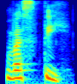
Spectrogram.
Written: वस्ति

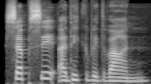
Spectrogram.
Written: अधिक

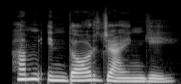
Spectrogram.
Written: इंदौर

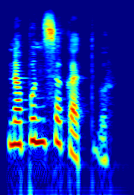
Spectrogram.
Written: नपुंसकत्व

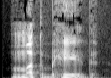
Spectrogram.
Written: मतभेद

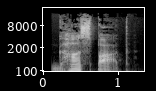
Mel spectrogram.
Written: घास-पात

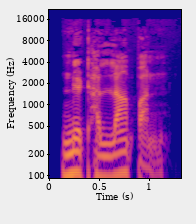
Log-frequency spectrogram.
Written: निठल्लापन

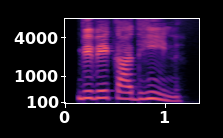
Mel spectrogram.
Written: विवेकाधीन

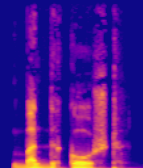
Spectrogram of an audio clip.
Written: बद्धकोष्ठ

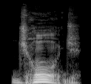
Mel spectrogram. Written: झोंझ

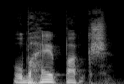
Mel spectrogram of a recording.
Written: उभयपक्ष

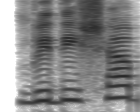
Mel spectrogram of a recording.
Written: विदिशा

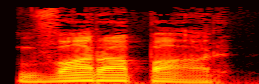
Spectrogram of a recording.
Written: वारापार

